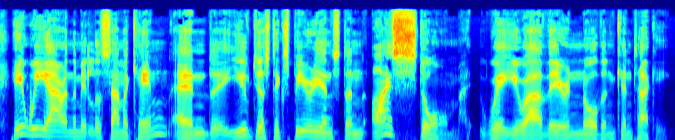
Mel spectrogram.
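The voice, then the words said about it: Australian accent. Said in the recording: “Great to hear that Aussie accent.”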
